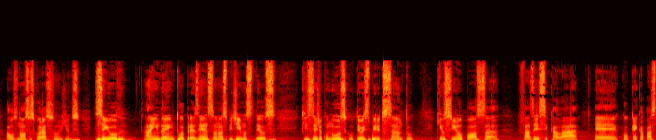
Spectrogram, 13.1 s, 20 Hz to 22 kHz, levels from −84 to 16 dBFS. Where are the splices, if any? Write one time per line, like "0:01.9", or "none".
0:01.8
